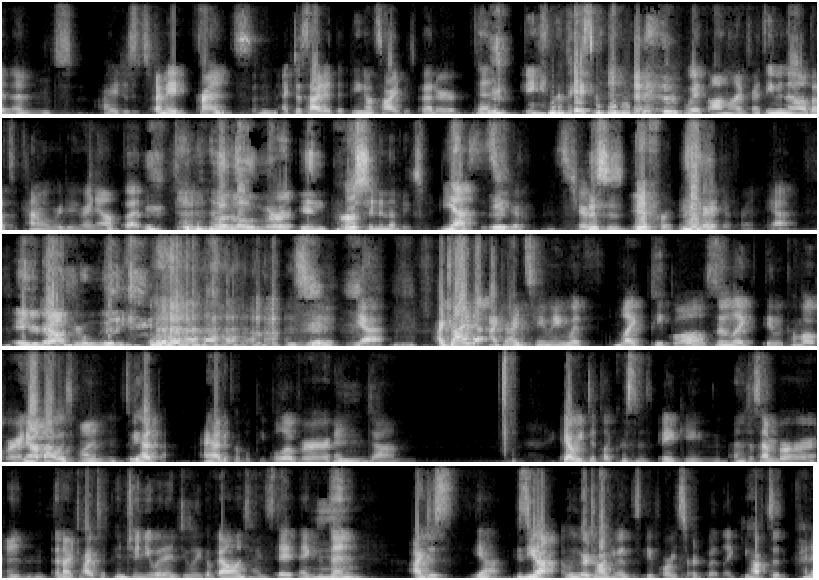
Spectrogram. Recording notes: Sorry for the audio. I figures d out the issue.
